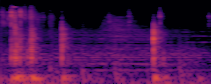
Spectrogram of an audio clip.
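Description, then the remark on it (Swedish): A few sharp clattering knocks, like dice tumbling onto a hard tabletop: a quick cluster of clicks early on, then another distinct rattle a moment later, fairly quiet. “Jag ska slå några tärningar här.”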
